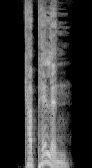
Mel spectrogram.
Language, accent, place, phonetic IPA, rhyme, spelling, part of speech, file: German, Germany, Berlin, [kaˈpɛlən], -ɛlən, Kapellen, noun, De-Kapellen.ogg
- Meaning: plural of Kapelle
